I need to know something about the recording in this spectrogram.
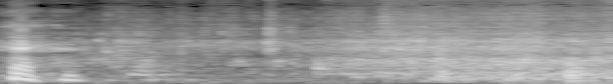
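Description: A person clears their throat about half a second in, then water splashes as a swimmer strokes through a pool, the splashing getting louder in the second half.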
